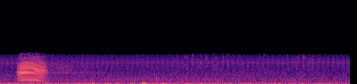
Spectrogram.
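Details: At dawn among a murder of crows, a single strong rasping caw opens the clip, followed by quiet low background hum.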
